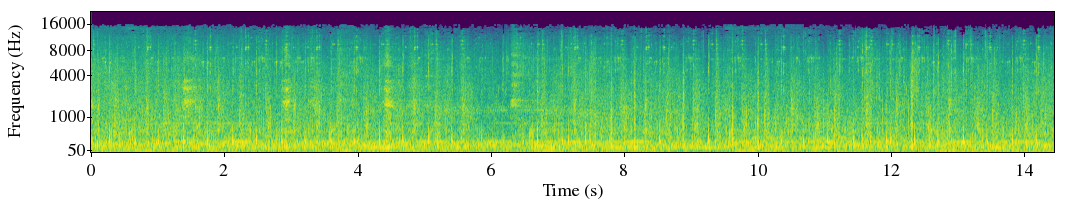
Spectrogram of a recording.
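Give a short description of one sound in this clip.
Heavy boots thud quickly on stone as a man runs.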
